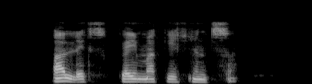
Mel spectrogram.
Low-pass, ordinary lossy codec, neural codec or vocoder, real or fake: 7.2 kHz; AAC, 48 kbps; none; real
